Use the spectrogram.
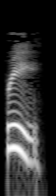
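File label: "ree", English, British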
